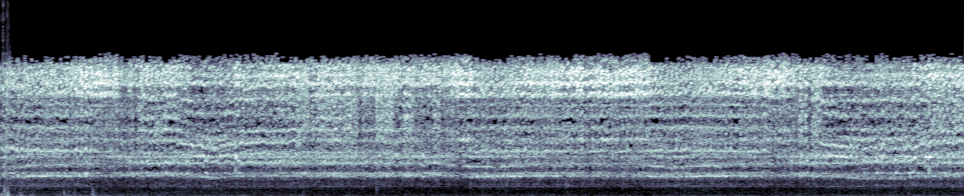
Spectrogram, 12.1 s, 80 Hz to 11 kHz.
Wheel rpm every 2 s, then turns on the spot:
160, 170, 170, 170, 170, 160.
none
